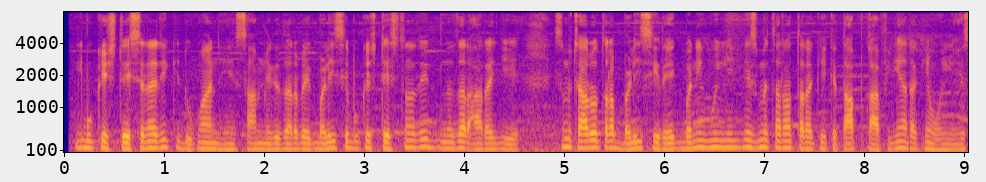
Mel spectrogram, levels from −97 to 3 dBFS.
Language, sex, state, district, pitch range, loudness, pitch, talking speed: Hindi, male, Bihar, Purnia, 120-145 Hz, -18 LUFS, 135 Hz, 250 wpm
